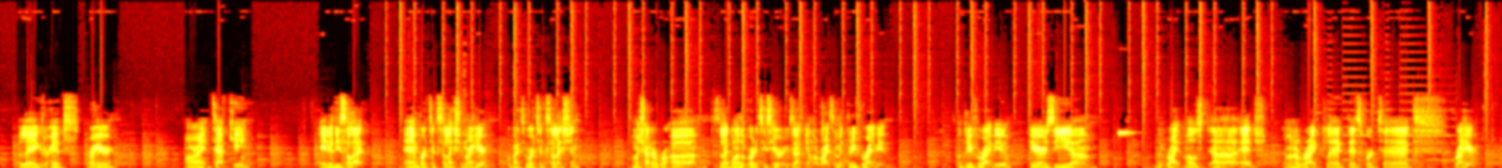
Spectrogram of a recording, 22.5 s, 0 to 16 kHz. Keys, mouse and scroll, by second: 7.1 click, 13.3 KP_3, 22.4 right click.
